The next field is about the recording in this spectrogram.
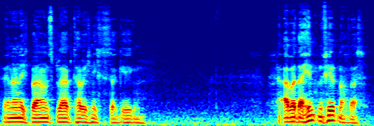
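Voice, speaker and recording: Stern older village dad in a radio drama, super deep husky voice, grave, bossy. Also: male voice, moderate pace, mellow. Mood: grave, commanding. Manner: grave, commanding, terse. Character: stern, solemn village father, older man. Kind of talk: German radio play acting.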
